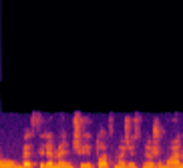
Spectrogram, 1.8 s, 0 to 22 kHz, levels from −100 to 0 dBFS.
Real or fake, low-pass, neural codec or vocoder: real; 7.2 kHz; none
